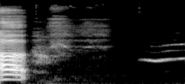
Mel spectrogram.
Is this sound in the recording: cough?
no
